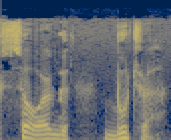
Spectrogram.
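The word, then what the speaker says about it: Sorgbutra: mentioned a name that sounded like Sor bhra spell it quillin asked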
